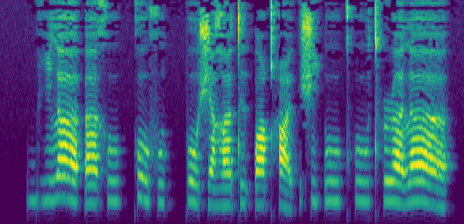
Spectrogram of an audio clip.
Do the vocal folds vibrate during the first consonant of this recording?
yes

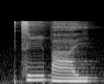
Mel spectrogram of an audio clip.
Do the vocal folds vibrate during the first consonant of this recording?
no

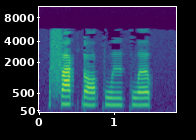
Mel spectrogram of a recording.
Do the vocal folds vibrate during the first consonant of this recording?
no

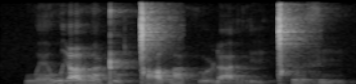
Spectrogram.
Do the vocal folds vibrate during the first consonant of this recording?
yes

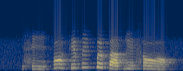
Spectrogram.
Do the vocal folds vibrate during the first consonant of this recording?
no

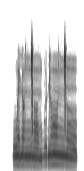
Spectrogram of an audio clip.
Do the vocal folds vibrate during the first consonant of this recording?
yes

